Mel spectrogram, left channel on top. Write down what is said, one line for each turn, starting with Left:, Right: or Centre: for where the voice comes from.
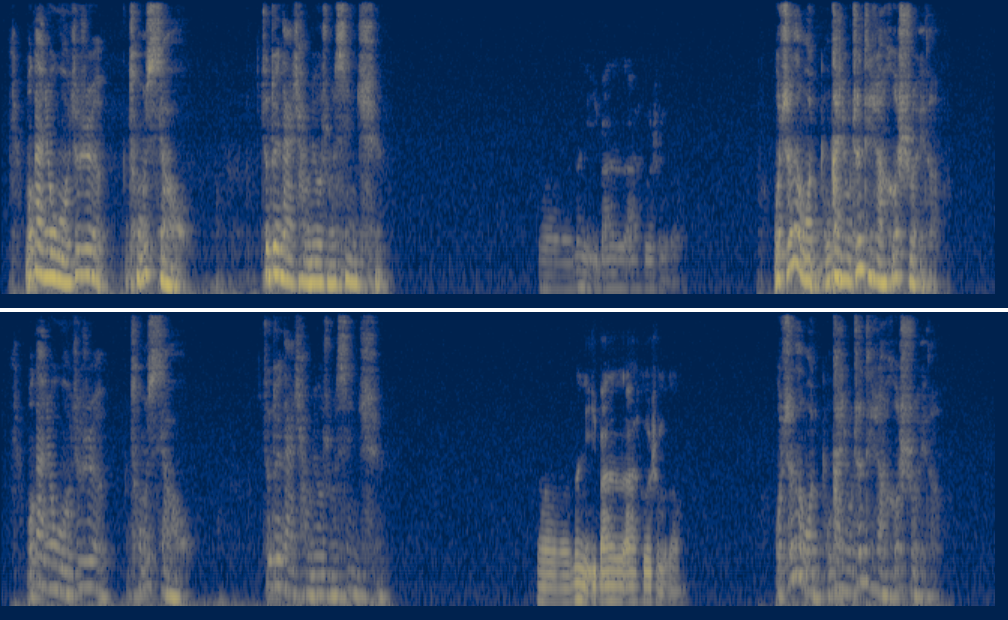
Left: 我感觉我就是从小就对奶茶没有什么兴趣。
Right: 呃，那你一般爱喝什么呢？
Left: 我真的我我感觉我真挺喜欢喝水的。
